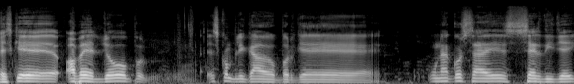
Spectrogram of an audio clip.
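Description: The man's voice sits at a medium pitch and keeps a fairly even intonation. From Spain. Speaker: rapper. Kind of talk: casual chat. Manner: halting, repeated words.

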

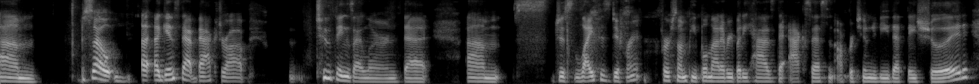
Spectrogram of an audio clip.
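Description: A woman with an American accent talks at a moderate pace and a very deep, low pitch. Her pitch varies in an ordinary way, and the background is quiet. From Northern California, East Palo Alto. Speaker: corporate diversity executive and leadership coach. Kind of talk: interview.

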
